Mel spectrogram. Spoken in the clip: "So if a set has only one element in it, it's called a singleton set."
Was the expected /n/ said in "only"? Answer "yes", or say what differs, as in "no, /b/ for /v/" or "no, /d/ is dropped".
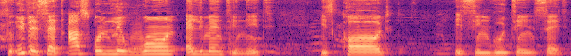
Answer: yes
